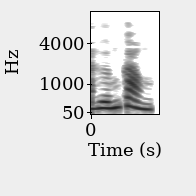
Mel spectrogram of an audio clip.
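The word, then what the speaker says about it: hướng cổng (香港): Tên gọi, Hồng Kông, xuất phát từ tiếng Quảng Đông đọc là hướng cổng,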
